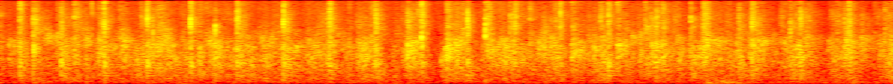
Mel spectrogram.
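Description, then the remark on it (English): An audience applauds the people of the People's Forum, dense overlapping claps at a fairly loud, even level throughout, with no voices rising above it. “Would you please give a round of applause for the people of the People's Forum?”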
